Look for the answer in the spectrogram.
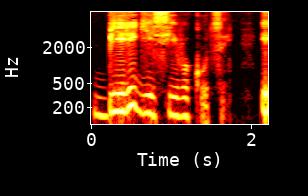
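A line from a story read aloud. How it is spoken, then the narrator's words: Terrifying voice. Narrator (Russian): проговорил это таким страшным голосом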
